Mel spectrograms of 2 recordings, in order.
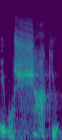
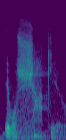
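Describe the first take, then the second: First: Said in the usual way. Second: Slow, soft whisper. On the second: Shown as a demonstration. Speaker telling the audience about the homework, whispered. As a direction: lean in and whisper the promise. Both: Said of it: "repeated for effect".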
